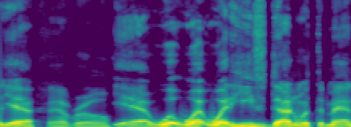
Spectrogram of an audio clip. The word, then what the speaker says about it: Favreau: Favreau, yeah. Favreau.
